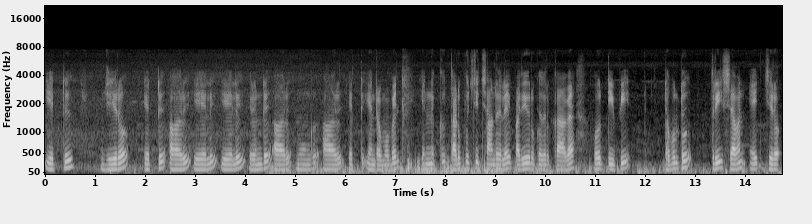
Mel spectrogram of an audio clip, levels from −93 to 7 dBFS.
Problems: constant background noise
